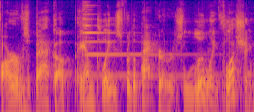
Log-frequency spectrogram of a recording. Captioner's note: bell dinging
